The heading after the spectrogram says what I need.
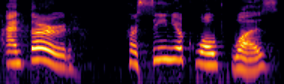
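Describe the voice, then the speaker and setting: A woman's voice: a little high, lively intonation, extremely slow, fairly bright tone, a faint crowd. A middle-aged woman, a graduate's mother, introducing speakers at a graduation ceremony with playful, joking asides.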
